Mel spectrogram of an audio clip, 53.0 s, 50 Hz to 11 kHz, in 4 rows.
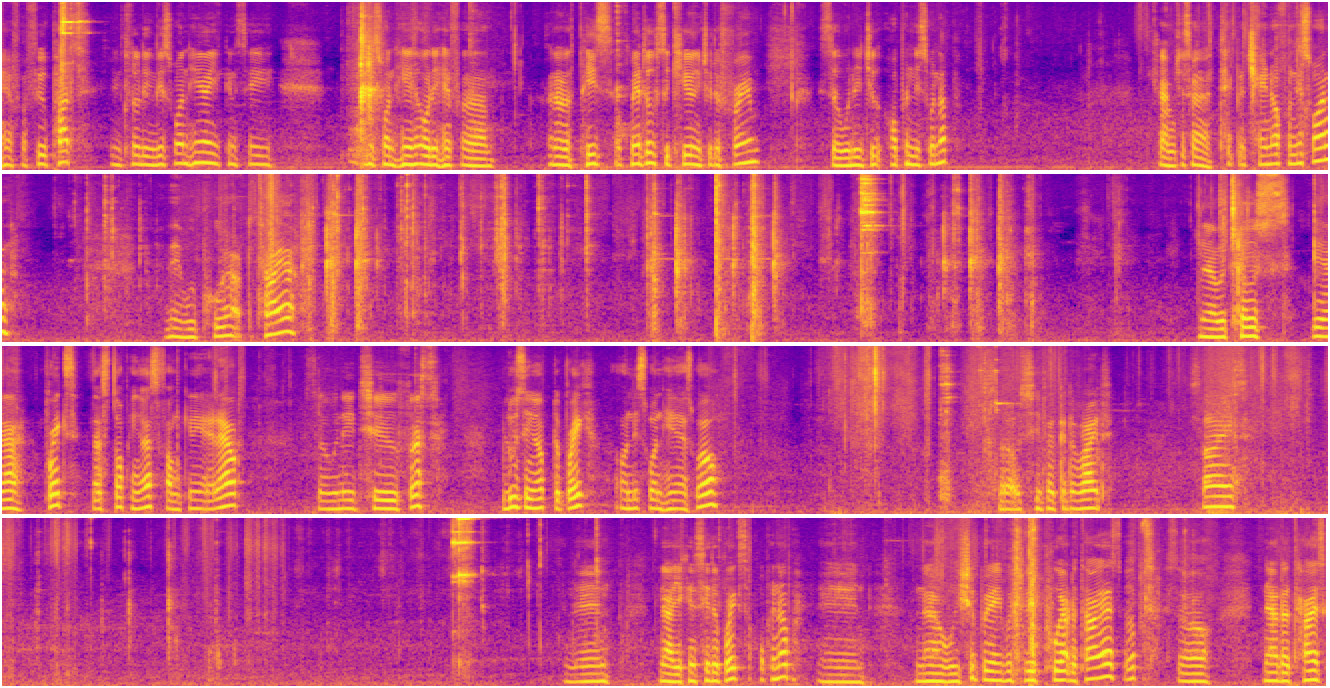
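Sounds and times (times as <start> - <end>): hand tool clicks and scrapes: 0.6 - 1.0, 44.3 - 45.2
ringing metal clank: 0.6 - 1.0, 21.8 - 22.2, 44.3 - 44.8.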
